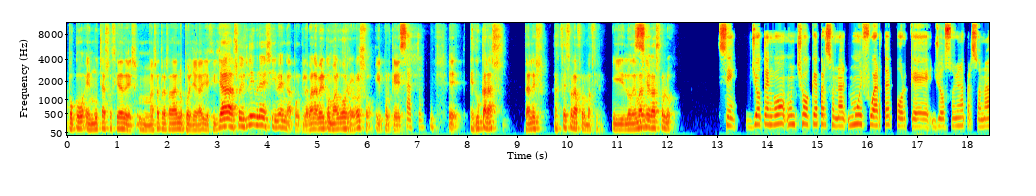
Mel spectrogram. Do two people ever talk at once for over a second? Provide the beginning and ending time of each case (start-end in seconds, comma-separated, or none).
none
